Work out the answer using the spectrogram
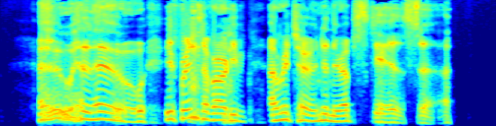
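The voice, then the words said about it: Put-on character voice. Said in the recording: “I'm only here because I like doing this voice.”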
